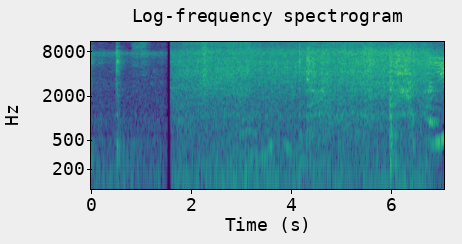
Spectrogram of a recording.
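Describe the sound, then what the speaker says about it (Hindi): Sliced onions fry in a pan while being stirred. A quieter hiss jumps abruptly to a loud, steady sizzle, broken by occasional scrapes and clicks of the utensil. "बस इनको ना अच्छी तरह से मैंने भून लेना है, आधे से ज़्यादा इनको पका लेना मैंने प्याज़ों को।"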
